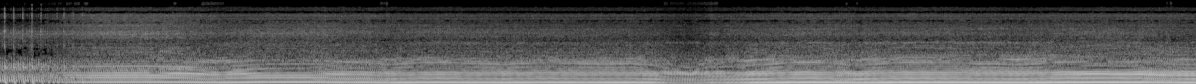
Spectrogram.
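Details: 070 clone chainsaw with 42-inch solid bar and chain, first use, cutting white oak firewood: strong, even two-stroke howl sags briefly under bar load and recovers cleanly; pulls well, runs healthy, carburetor thought to be mostly figured out.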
